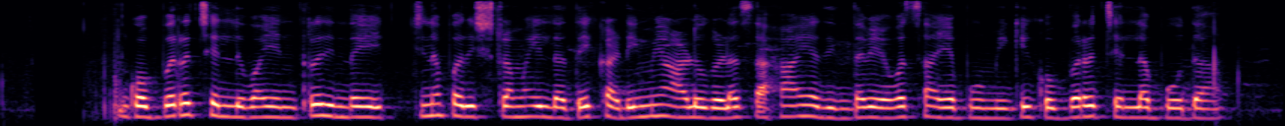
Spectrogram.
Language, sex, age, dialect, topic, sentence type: Kannada, female, 41-45, Mysore Kannada, agriculture, statement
